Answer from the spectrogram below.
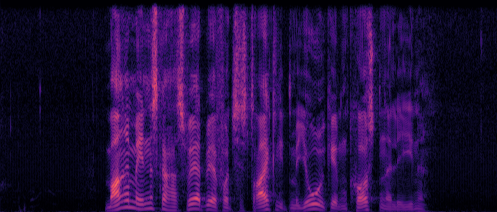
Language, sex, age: Danish, male, 33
